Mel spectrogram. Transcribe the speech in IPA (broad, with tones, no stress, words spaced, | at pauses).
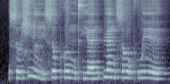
sɹ̩˨˦ ɕi˥˨lḭ˨˩ sɹ̩˥˨pʰɤ˥˨ŋt̪ʰjɛ˨˦n pɥɛ˥˨nsɤ˥˨pʰwe˥˨ɪ̯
